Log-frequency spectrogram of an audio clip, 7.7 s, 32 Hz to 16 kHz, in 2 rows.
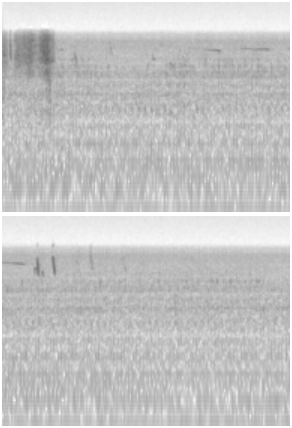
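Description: Distant IMT 539 tractor's diesel engine running steadily while pulling a harrow, a low even drone. A few short bird chirps about three to four and a half seconds in.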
